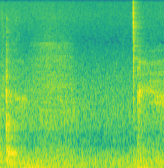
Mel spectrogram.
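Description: Quiet room tone with a faint low hum and a single soft click near the end.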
